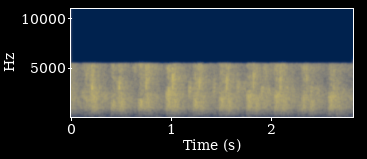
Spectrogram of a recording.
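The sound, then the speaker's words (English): A church audience claps steadily together in praise of the Lord, a dense, sustained wave of many hands applauding at once for a few seconds, with no talking over it. “If you love the Lord, give him a hand clap of praise.”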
